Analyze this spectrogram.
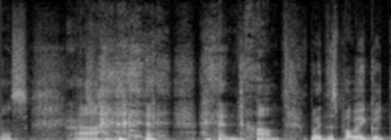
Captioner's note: laughs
